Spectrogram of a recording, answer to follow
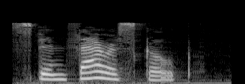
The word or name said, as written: spinthariscope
